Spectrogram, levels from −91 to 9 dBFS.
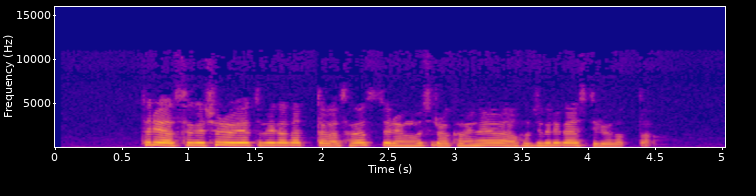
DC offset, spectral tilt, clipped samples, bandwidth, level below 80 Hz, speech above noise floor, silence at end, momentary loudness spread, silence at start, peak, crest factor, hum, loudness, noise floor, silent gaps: under 0.1%; -5.5 dB/octave; under 0.1%; 6.8 kHz; -66 dBFS; 45 dB; 0.6 s; 14 LU; 0.65 s; 0 dBFS; 16 dB; none; -17 LUFS; -61 dBFS; none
